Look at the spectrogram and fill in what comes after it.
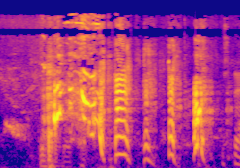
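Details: Laika puppies giving a quick run of short, high, whining yips that rise and fall in pitch, about six in three seconds, with gaps of quiet between them.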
